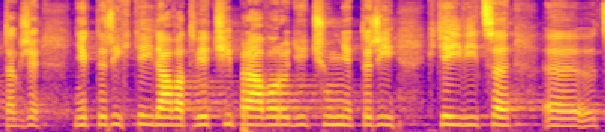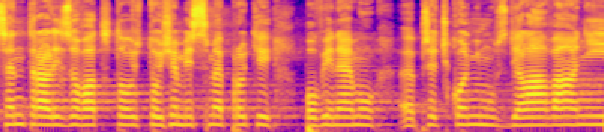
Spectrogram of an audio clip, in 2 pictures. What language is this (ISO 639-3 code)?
ces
